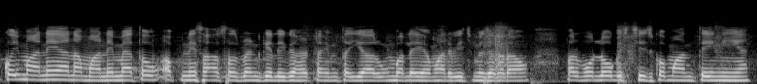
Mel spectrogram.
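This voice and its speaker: Young woman, casual vlog chat, even flat tone, dull lo-fi sound, faint background hiss. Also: on the low side, a little fast. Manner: chatty, homely, rambling with many asides. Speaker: village vlogger. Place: home kitchen.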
